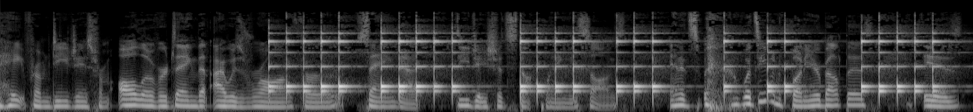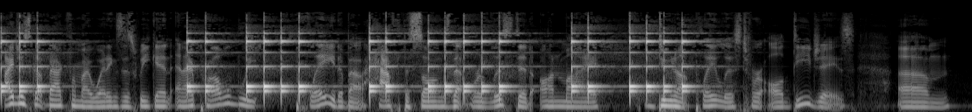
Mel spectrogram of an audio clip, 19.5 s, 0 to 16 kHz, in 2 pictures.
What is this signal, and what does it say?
Tap code, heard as taps on a metal pipe, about 6 knocks a second, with speech in English. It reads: ZSBX IJI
